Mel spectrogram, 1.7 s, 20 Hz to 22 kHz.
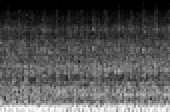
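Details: Supercharged 7.0L HEMI stroker V8 with Whipple supercharger in a Jeep JK, fitted with a custom double-radiator cooling system: deep, steady, even-firing idle with a strong low rumble and no misses or knocks; a healthy big V8.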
